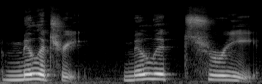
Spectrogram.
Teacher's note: in british english they often cut out the a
